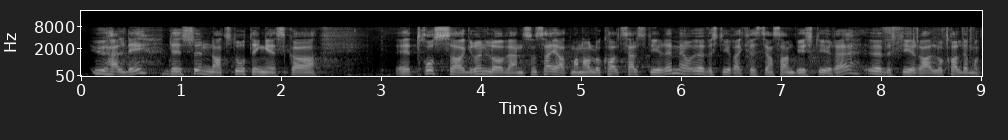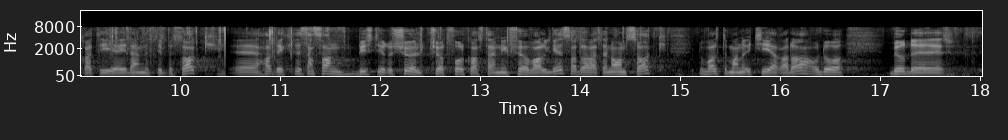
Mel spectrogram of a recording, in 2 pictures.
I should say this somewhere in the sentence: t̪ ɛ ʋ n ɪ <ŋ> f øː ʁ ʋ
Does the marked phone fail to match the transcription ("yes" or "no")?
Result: no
